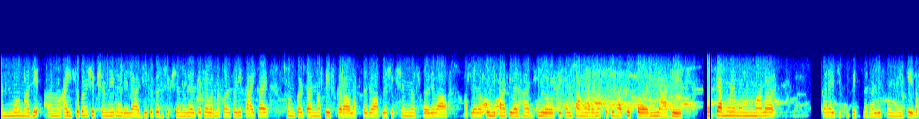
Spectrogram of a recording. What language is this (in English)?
Marathi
